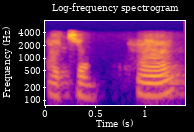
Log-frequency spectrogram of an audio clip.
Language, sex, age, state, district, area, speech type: Hindi, male, 45-60, Bihar, Samastipur, rural, conversation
